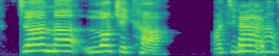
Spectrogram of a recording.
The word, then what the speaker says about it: Dermalogica: Right, Dermalogica. I didn't That's pronounce that correct.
